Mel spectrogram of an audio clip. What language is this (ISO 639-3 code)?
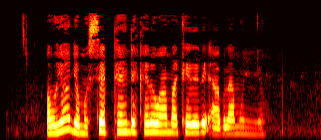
lug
